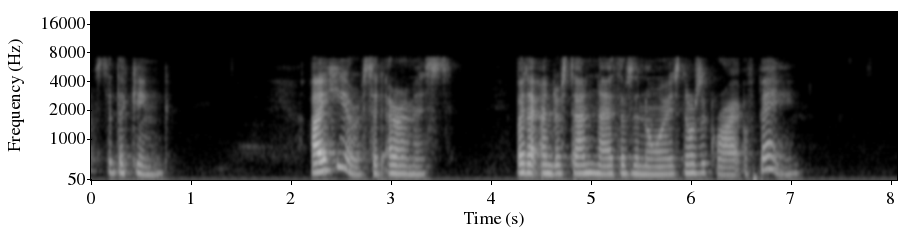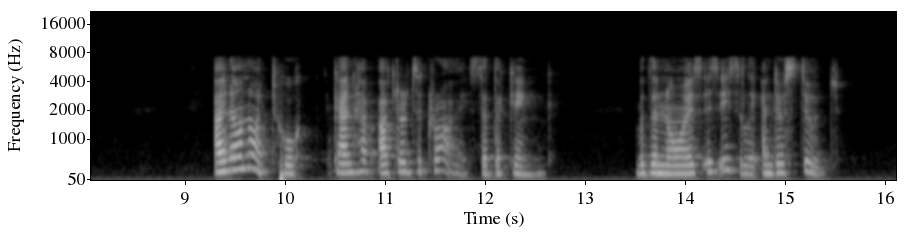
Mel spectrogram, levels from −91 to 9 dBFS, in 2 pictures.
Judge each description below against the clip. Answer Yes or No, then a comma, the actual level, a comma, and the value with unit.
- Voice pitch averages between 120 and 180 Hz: No, high, 200 Hz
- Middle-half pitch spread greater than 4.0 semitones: No, average, 2.8 semitones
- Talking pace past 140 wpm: No, slow, 135 wpm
